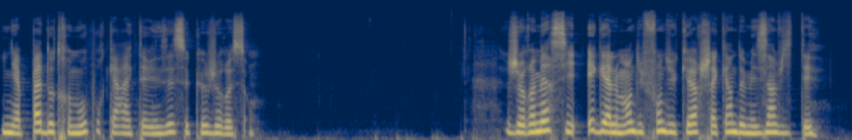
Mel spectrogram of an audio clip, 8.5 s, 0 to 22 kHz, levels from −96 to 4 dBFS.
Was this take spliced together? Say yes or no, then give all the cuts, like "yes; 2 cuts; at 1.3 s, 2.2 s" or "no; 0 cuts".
no; 0 cuts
